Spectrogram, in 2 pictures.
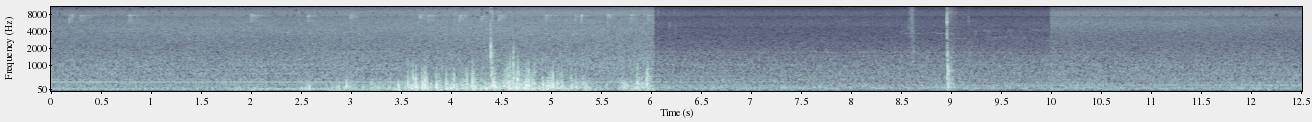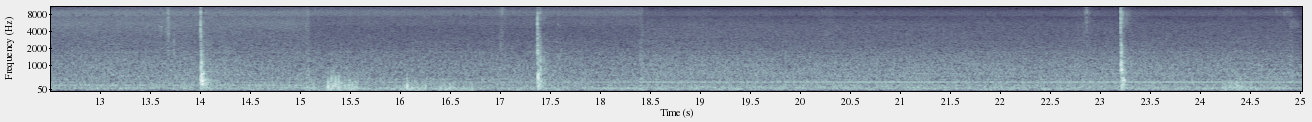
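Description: Thrown double-bit axe striking a wooden log target: four sharp thunks several seconds apart, one per throw. Before the first, a louder rough burst of noise lasts about two seconds.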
